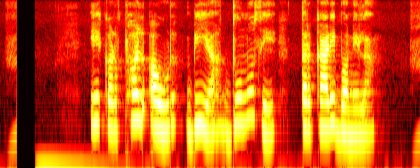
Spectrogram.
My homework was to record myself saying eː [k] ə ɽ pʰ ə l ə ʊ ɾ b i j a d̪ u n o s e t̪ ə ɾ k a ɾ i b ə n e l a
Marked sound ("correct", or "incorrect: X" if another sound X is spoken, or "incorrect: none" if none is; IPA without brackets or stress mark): correct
